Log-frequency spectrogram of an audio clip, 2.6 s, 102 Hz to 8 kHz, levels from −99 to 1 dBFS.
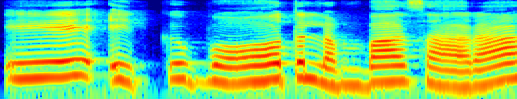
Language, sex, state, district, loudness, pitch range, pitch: Punjabi, female, Punjab, Kapurthala, -16 LUFS, 210-245 Hz, 225 Hz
